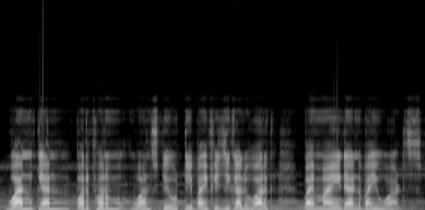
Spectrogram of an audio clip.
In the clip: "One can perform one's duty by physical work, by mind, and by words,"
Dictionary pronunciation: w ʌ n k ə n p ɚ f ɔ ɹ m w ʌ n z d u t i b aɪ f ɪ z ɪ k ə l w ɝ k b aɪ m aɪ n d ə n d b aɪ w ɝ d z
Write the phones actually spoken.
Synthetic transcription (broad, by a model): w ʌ n k ə n p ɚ p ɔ ɹ m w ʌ n s d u t i b aɪ p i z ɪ k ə l w ɝ k b aɪ m aɪ n d ə n d b aɪ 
